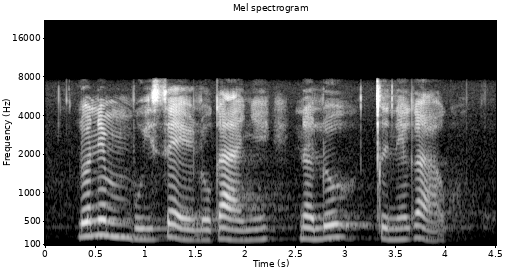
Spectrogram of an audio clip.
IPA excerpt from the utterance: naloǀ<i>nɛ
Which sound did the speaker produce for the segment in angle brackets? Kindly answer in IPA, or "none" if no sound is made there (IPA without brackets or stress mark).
i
